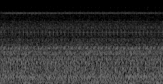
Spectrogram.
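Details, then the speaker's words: Engine at idle with a thin, very high steady whistle heard around the crankcase vent valve under the engine cover; it sounds like a large vacuum leak or hissing. Intermittent codes stored, with fuel trims currently fine; cause not confirmed. "that noise is right here sounds like a massive vacuum leak or hissing"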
